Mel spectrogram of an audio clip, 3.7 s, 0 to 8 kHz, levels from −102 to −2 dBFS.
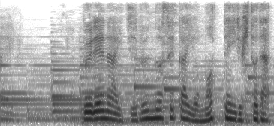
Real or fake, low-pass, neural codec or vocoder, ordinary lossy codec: real; 7.2 kHz; none; Opus, 32 kbps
